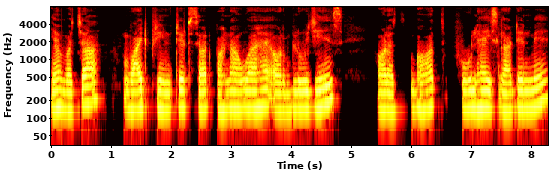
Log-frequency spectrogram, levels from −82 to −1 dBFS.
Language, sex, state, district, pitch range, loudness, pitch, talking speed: Hindi, male, Bihar, Muzaffarpur, 140-155 Hz, -18 LUFS, 145 Hz, 130 wpm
